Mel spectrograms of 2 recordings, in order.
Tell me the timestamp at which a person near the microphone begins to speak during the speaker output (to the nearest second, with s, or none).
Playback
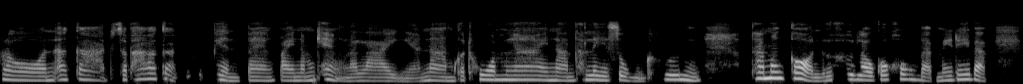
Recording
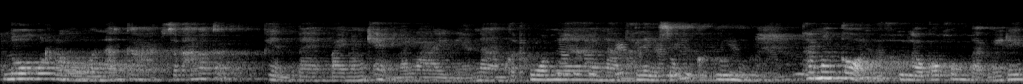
6 s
